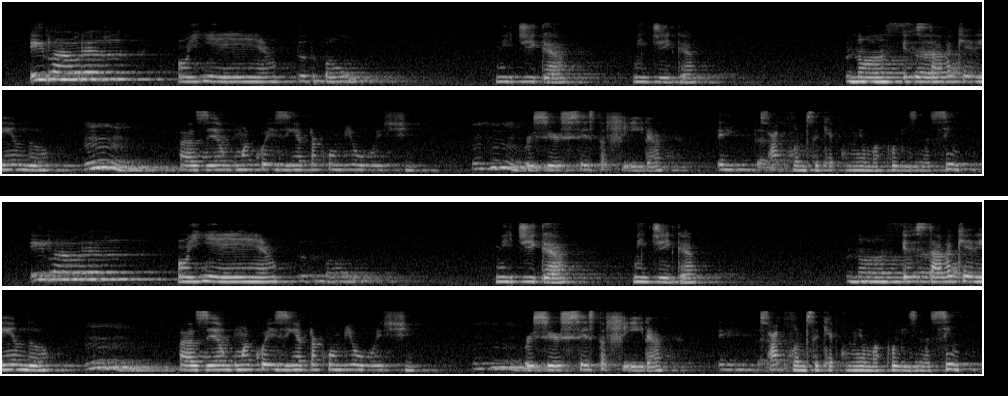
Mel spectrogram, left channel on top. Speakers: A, on the left (about 85°); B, on the right (about 55°).
A: Ei, Laura,
B: Oiê,
A: tudo bom?
B: me diga, me diga.
A: Nossa,
B: Eu estava querendo
A: hum,
B: fazer alguma coisinha para comer hoje,
A: uhum,
B: por ser sexta-feira.
A: eita,
B: Sabe quando você quer comer uma coisinha assim?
